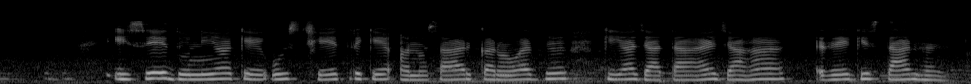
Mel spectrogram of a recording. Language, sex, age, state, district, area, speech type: Hindi, female, 60+, Uttar Pradesh, Ayodhya, urban, read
